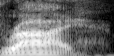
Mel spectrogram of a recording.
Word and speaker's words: Rhye: All right, another artist, help me with the pronunciation here. Rye? – Yes, Rye. – Rye. – R-H-Y-E. Yeah.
